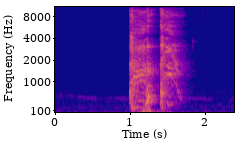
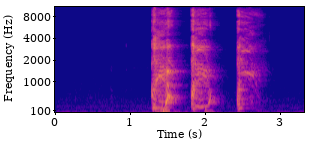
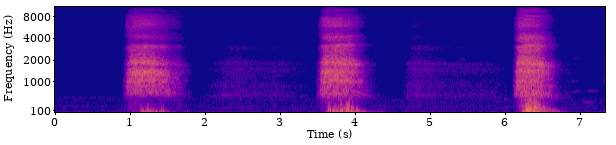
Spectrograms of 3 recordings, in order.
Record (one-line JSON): {"cough_length": "2.4 s", "cough_amplitude": 9942, "cough_signal_mean_std_ratio": 0.38, "three_cough_length": "3.3 s", "three_cough_amplitude": 16890, "three_cough_signal_mean_std_ratio": 0.35, "exhalation_length": "7.3 s", "exhalation_amplitude": 6880, "exhalation_signal_mean_std_ratio": 0.37, "survey_phase": "beta (2021-08-13 to 2022-03-07)", "age": "18-44", "gender": "Female", "wearing_mask": "No", "symptom_runny_or_blocked_nose": true, "symptom_fatigue": true, "symptom_fever_high_temperature": true, "symptom_headache": true, "symptom_change_to_sense_of_smell_or_taste": true, "symptom_loss_of_taste": true, "symptom_onset": "2 days", "smoker_status": "Never smoked", "respiratory_condition_asthma": false, "respiratory_condition_other": false, "recruitment_source": "Test and Trace", "submission_delay": "2 days", "covid_test_result": "Positive", "covid_test_method": "RT-qPCR", "covid_ct_value": 22.7, "covid_ct_gene": "ORF1ab gene", "covid_ct_mean": 23.4, "covid_viral_load": "21000 copies/ml", "covid_viral_load_category": "Low viral load (10K-1M copies/ml)"}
